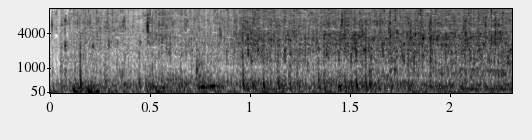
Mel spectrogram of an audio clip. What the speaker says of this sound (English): now I'm going to try to pour some water on it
